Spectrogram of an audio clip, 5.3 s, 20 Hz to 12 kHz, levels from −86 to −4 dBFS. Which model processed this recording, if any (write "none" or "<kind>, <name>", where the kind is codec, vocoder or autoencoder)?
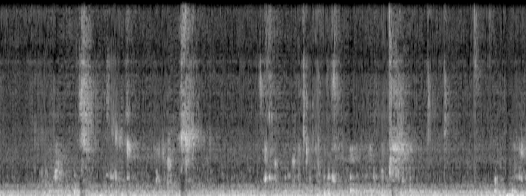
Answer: vocoder, BigVGAN v2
